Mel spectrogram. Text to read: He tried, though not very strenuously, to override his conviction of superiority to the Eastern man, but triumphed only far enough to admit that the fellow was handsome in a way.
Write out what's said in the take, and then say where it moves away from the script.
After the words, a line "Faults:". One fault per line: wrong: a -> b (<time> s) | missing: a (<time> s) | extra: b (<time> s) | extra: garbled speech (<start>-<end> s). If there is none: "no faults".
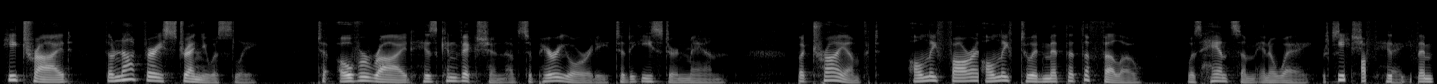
He tried, though not very strenuously, to override his conviction of superiority to the Eastern man, but triumphed only far only to admit that the fellow was handsome in a way. [garbled]
Faults:
wrong: enough -> only (9.8 s)
extra: garbled speech (13.2-14.3 s)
